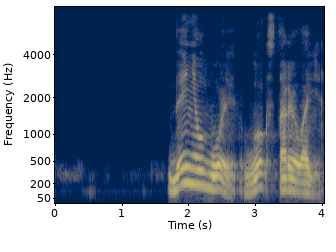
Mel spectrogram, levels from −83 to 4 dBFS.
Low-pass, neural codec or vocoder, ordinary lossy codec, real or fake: 7.2 kHz; codec, 16 kHz, 8 kbps, FreqCodec, smaller model; none; fake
